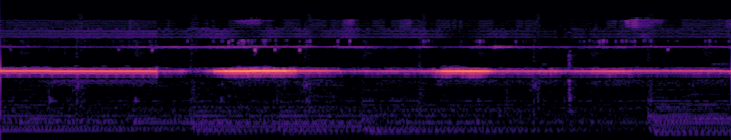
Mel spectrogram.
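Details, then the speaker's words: Steady high-pitched electronic alarm, louder in pulses, on an Invacare Perfect oxygen concentrator during a high-pressure alarm test: main valve coil failure causes pressure build-up, the compressor shuts down, and a continuous alarm sounds with a service indicator light. "The continuous audible alarm is also accompanied by a lead service indicator light."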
